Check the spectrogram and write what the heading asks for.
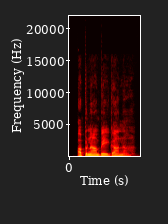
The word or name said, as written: अपना बेगाना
